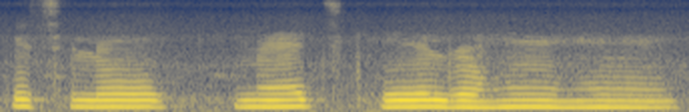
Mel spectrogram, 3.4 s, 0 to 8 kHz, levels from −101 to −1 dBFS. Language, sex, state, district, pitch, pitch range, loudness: Hindi, female, Madhya Pradesh, Bhopal, 165 Hz, 160-170 Hz, -13 LUFS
